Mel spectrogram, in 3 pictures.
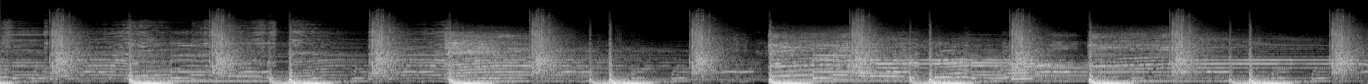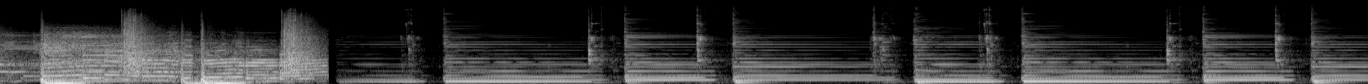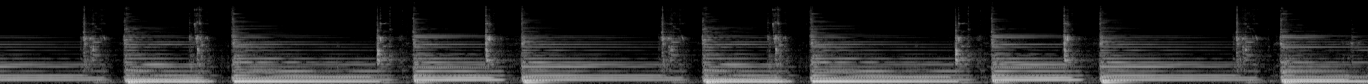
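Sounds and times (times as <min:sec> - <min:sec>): guitar chords ringing: 0:00.0 - 0:41.0.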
